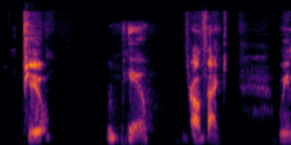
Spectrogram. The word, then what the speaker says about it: Pugh: Sorry if I'm pronouncing her name wrong. Pugh.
